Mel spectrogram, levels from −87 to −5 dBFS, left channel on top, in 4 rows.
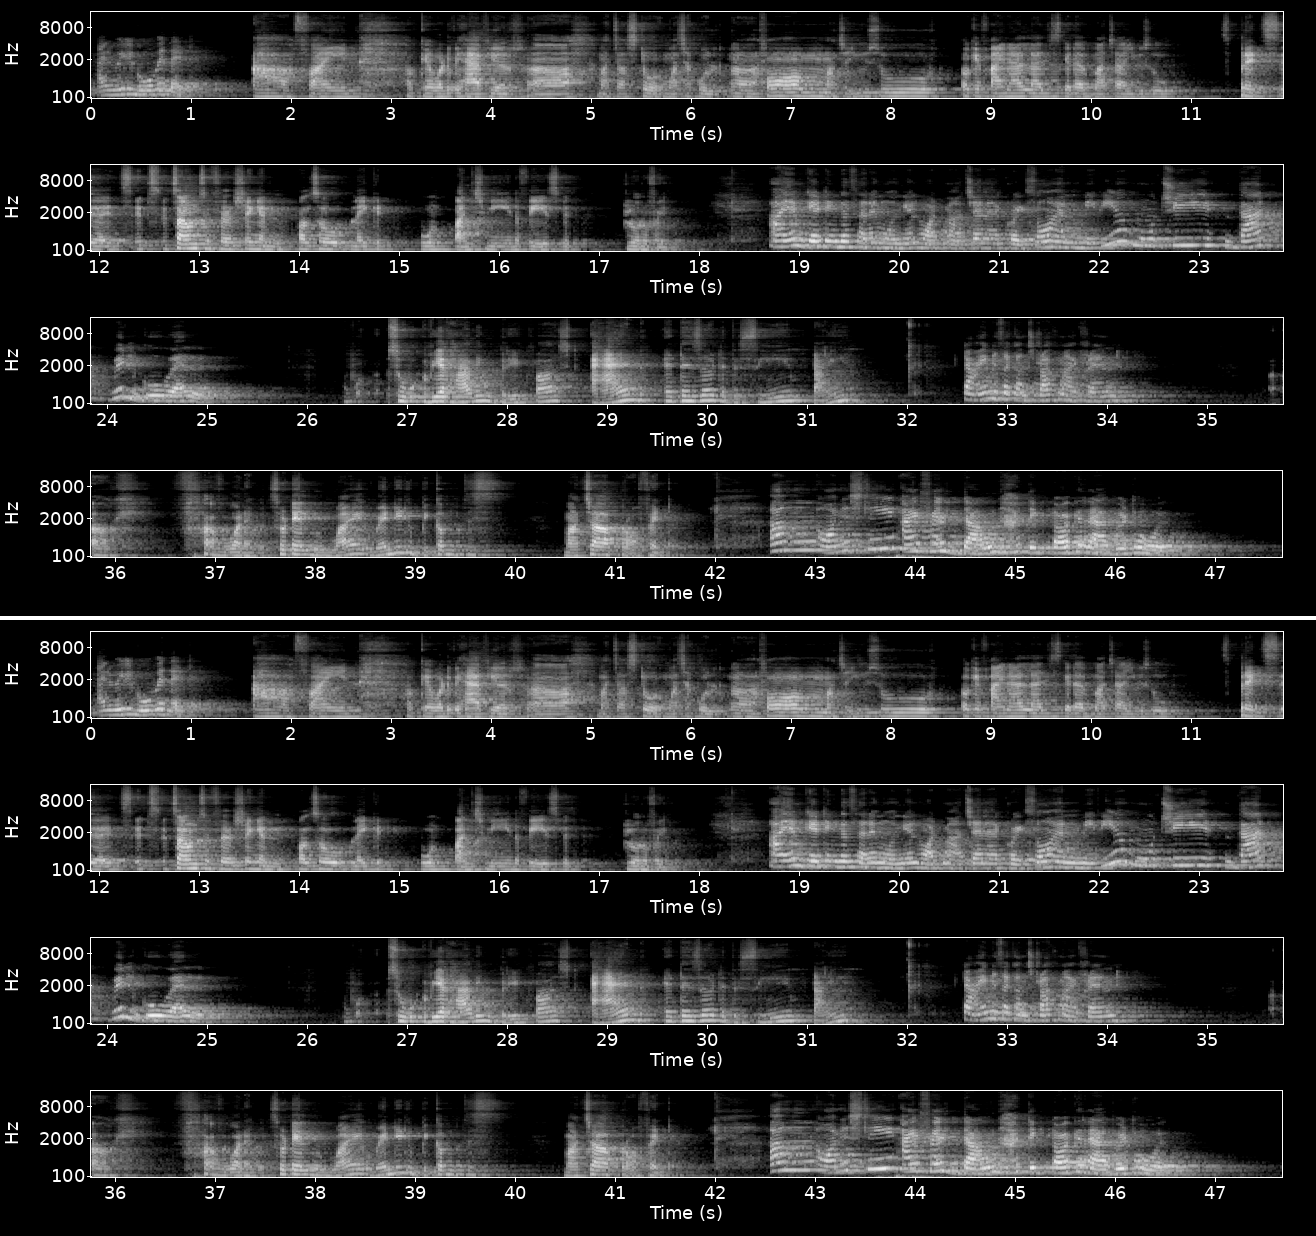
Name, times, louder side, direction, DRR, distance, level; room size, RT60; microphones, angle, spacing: voice 1, 0.1-0.9 18.3-23.7 24.0-25.0 32.0-32.1 32.6-34.1 42.0-46.5, right 1 dB, 55° right, 4.3 m, -24 dB
voice 2, 1.6-10.8 11.5-14.9 15.2-16.8 17.2-17.8 26.4-31.6 35.7-36.3 36.7-39.8 40.5-41.6, left 2 dB, 5° left, 1.4 m, -27 dB
30.0 x 16.5 x 6.4 m
head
